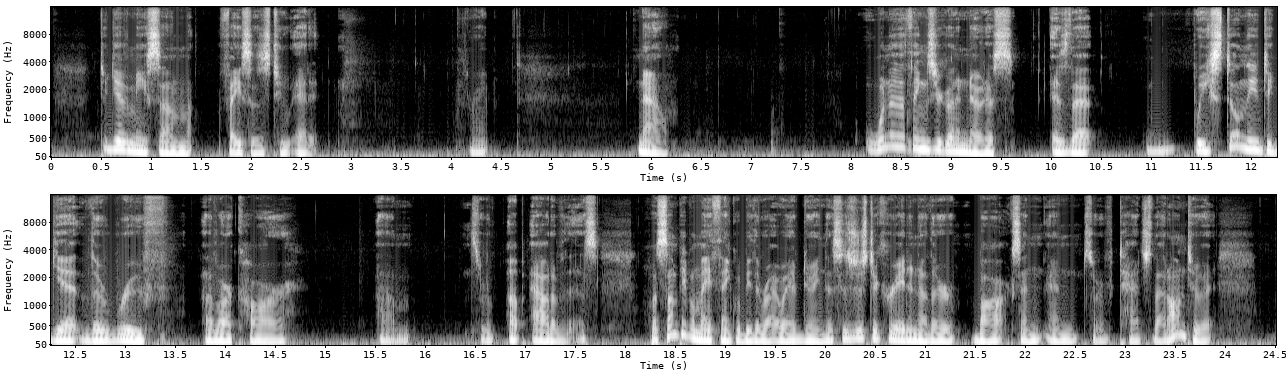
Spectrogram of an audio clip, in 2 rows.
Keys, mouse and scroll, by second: 0.0 alt+click, 5.8 alt+click.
